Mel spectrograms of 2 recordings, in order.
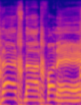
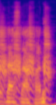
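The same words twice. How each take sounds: First: That's not funny, slow, higher, dissolving into giggles; can't keep a straight face; laughing harder. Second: Says That's not funny through a chuckle; half-laughing protest. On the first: Laughs through protest again. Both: Real, not acted.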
